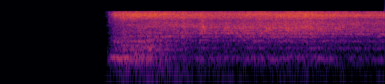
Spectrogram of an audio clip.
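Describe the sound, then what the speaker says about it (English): A household toilet flushes after a brief silence, the rushing water starting abruptly and staying loud and steady, close by and alone. "After using the toilet and flushing it,"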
